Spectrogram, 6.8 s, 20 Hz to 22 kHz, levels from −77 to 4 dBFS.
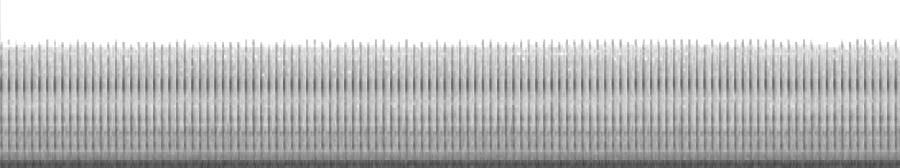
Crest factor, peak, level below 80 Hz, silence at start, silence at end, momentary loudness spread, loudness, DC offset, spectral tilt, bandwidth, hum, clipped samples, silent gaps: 18 dB; -4 dBFS; -46 dBFS; 0 s; 0 s; 0 LU; -21 LUFS; under 0.1%; -3.5 dB/octave; 17 kHz; none; under 0.1%; none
